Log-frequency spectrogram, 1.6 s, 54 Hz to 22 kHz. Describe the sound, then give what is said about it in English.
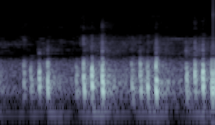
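Horse hooves of mail-carrying pony riders' horses gallop at top speed along a trail, in a steady rolling rhythm, quick clusters of three or four muffled thuds repeating four times with no voices. “24 hours a day, the pony riders urged their fleet little horses along the trail at top speed.”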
